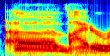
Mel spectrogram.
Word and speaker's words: Vidor: Vidor.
